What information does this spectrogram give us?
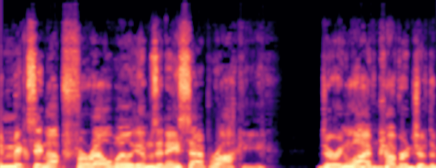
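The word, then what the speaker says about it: A$AP Rocky: Williams, the English commentator said, "I think that's AKA Rocky." Oh my god. So, he said the name wrong and had the wrong person. So, before quickly correcting himself and saying or ASAP Rocky, sorry.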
